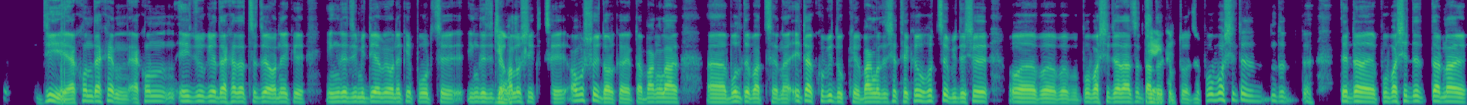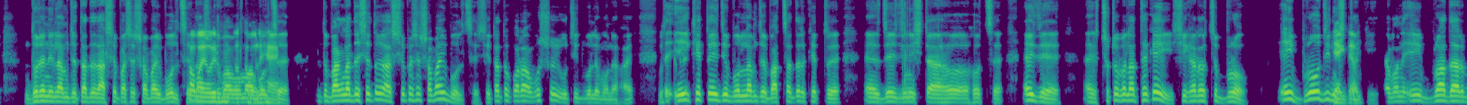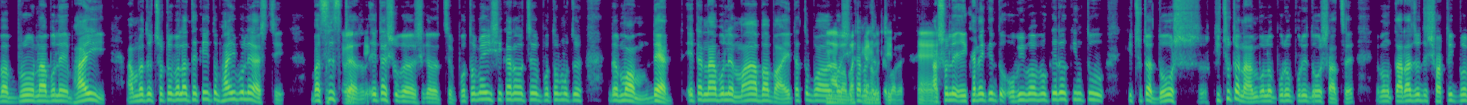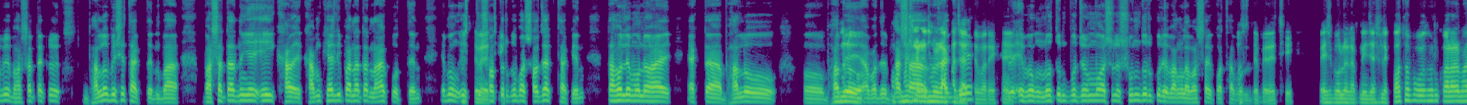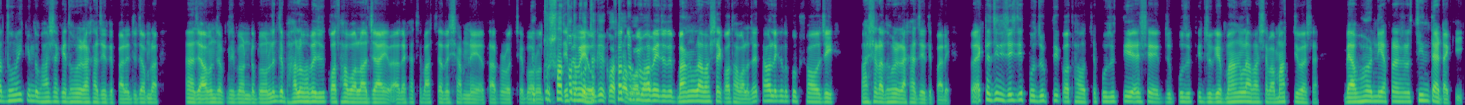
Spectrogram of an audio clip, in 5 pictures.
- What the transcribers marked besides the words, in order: other background noise; in English: "bro"; in English: "bro"; in English: "brother"; in English: "bro"; in English: "sister"; in English: "mom, dad"
- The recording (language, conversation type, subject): Bengali, podcast, তুমি নিজের ভাষা টিকিয়ে রাখতে কী কী পদক্ষেপ নিয়েছো?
